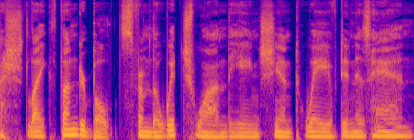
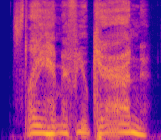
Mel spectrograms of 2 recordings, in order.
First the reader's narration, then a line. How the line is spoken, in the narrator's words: she panted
